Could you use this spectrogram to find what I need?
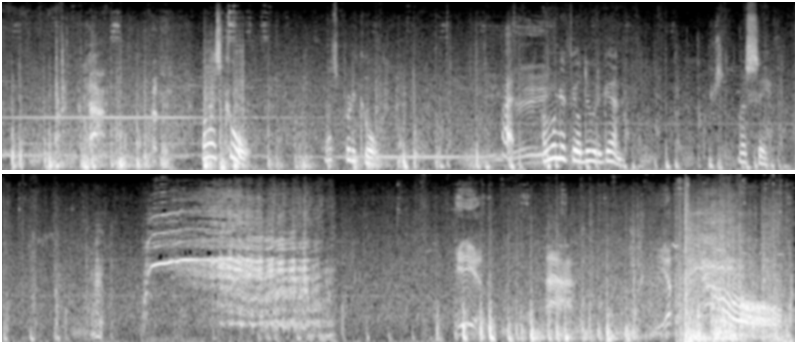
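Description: A horse's hooves thud on a wooden bridge.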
